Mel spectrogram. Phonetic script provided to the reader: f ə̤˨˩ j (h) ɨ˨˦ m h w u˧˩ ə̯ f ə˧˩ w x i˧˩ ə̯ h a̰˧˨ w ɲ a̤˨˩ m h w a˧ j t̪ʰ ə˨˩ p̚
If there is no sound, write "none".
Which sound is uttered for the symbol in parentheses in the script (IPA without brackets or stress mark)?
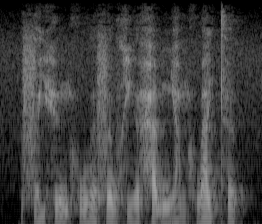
h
